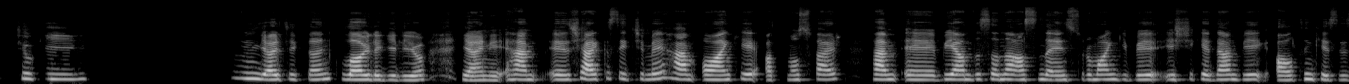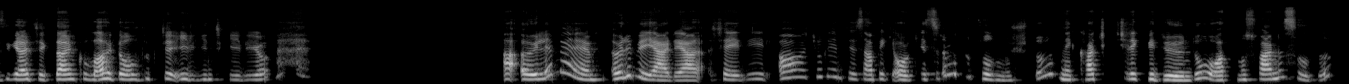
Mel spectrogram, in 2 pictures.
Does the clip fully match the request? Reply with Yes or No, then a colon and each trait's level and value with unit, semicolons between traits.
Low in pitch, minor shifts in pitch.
No: high, 230 Hz; narrow, 2.0 semitones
